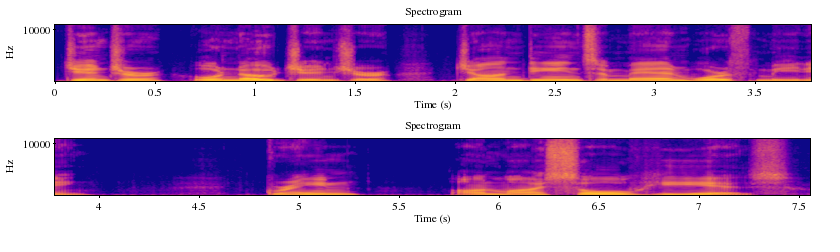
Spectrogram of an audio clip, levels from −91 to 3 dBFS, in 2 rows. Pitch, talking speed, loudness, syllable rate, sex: 105 Hz, 125 wpm, -17 LUFS, 3.6 syllables/s, male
